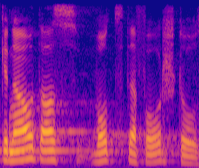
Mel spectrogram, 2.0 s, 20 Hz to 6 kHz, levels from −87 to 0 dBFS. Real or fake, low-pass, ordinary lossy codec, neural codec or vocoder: real; 5.4 kHz; none; none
